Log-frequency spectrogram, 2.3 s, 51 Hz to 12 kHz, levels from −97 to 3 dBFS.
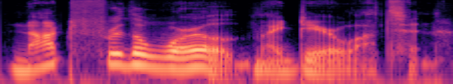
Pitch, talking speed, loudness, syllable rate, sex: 145 Hz, 185 wpm, -17 LUFS, 3.7 syllables/s, male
